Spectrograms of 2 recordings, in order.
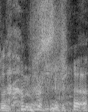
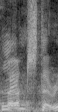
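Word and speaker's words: Leominster: You they don't pronounce the O. Well, why put it in there then? It's Lamster. Lamster in it.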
